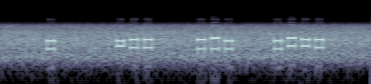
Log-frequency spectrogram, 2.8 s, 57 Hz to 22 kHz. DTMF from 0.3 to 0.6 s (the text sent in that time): 1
